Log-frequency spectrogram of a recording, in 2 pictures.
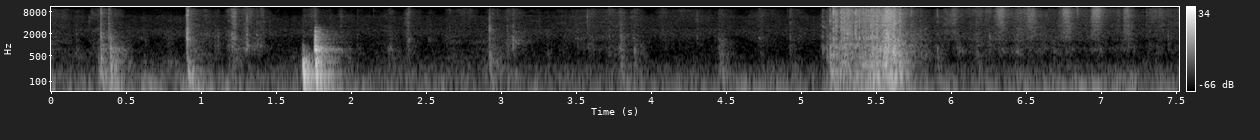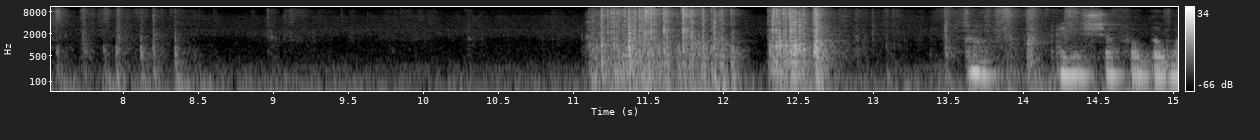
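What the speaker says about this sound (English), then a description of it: "I just shuffled the Oneness Tarot card into there." Tarot cards being shuffled in the hands, a few short bursts of riffling and patting separated by quieter handling, with speech in between.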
